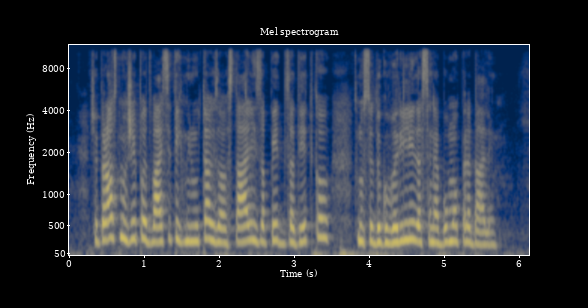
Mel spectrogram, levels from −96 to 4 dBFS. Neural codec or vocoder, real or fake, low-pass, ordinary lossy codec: vocoder, 44.1 kHz, 128 mel bands, Pupu-Vocoder; fake; 10.8 kHz; none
